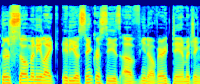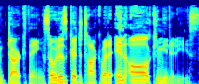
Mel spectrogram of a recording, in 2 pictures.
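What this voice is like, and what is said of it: Strained, sick-sounding voice. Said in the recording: “Oh my gosh, my voice just like I'm like, what virus is this?”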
